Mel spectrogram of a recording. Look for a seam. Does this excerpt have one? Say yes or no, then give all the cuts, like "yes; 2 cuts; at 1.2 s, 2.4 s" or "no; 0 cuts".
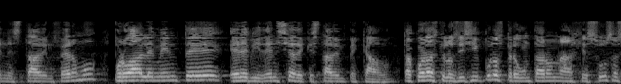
yes; 2 cuts; at 1.1 s, 4.0 s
